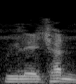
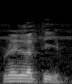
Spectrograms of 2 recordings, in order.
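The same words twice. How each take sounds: First: Relation said with the stress on the middle syllable, re-LA-tion. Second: Relative said with the stress on the first syllable, RE-la-tive. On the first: Monk showing students where relation takes its stress. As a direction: demo relation with the weight on LA. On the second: Monk contrasting relative with relation for his students. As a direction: demo relative with the weight up front on RE. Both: Shown as a demonstration. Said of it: "เน้นคนละที่ ออกเสียงคนละอย่าง".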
